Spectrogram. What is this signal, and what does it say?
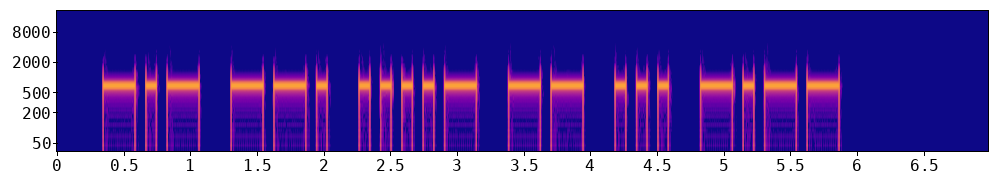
Morse code, heard as a keyed tone, about 15 wpm, 700 Hz. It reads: KG4MSY
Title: USA Call Signs 15wpm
